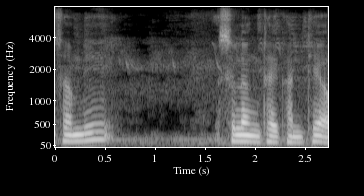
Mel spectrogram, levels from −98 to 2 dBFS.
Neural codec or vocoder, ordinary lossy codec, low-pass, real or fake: none; none; none; real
